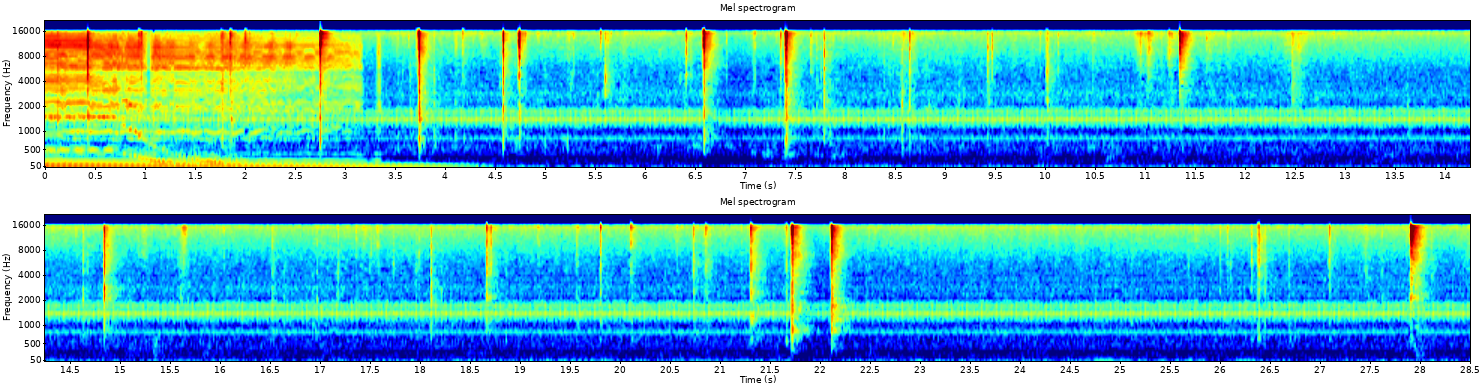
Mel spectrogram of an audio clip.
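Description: Music fading out over the first four seconds, then scattered small clicks and taps as a screwdriver and fingers work on the plastic body of an Otomatone, over a faint steady hum.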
